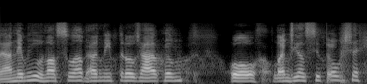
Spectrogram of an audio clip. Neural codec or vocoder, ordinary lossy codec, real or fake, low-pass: codec, 16 kHz, 0.5 kbps, FreqCodec, larger model; AAC, 96 kbps; fake; 7.2 kHz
